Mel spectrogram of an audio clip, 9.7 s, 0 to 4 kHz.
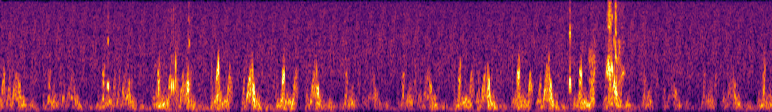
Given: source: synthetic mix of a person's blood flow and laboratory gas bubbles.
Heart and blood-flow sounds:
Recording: Doppler ultrasound of blood flow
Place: precordium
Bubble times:
1.31-1.39 s: bubbles
1.92-2.08 s: bubbles
2.11-2.23 s: bubbles
2.33-2.42 s: bubbles
7.08-7.17 s: bubbles
7.33-7.46 s: bubbles
7.56-7.82 s: bubbles
From the record:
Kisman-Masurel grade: 223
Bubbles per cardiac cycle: several, 3 to 8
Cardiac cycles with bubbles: 10 to 50%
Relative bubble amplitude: loud (0.450 to 0.775)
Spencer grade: 2 (many but less than half of the cardiac periods contain bubble signals, singularly or in groups)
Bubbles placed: anywhere in the cardiac cycle

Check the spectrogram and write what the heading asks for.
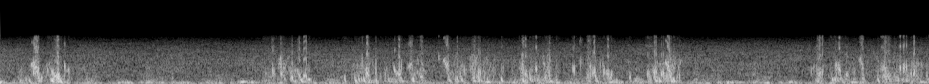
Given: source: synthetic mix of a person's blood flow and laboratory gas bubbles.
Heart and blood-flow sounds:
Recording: Doppler ultrasound of blood flow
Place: precordium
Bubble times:
0.16-0.73 s: bubbles
2.62-3.15 s: bubbles
3.42-4.28 s: bubbles
4.35-5.07 s: bubbles
5.19-5.61 s: bubbles
5.69-6.16 s: bubbles
6.26-6.35 s: bubbles
6.44-6.84 s: bubbles
8.10-8.70 s: bubbles
8.74-9.30 s: bubbles
From the record:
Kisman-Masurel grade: 333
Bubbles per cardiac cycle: rolling drumbeat, 9 or more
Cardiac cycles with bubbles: 50 to 99%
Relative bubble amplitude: loud (0.450 to 0.775)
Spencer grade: 3 (all of the cardiac periods contain showers or single bubble signals, but not dominating or overriding the cardiac motion signals)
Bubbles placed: anywhere in the cardiac cycle

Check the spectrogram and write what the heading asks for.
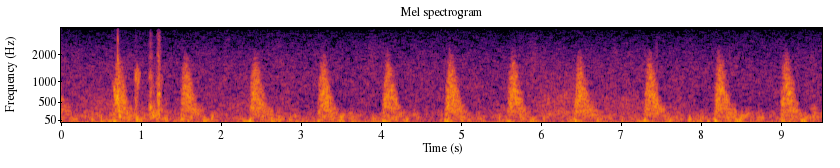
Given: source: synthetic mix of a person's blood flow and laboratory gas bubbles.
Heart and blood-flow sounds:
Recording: Doppler ultrasound of blood flow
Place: subclavian vein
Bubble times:
0.63-0.79 s: bubbles
0.92-1.00 s: bubbles
1.09-1.28 s: bubbles
7.42-7.47 s: bubbles
From the record:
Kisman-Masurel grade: 122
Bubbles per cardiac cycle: 1 to 2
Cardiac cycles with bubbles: 10 to 50%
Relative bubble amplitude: moderate (0.250 to 0.450)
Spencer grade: 2 (many but less than half of the cardiac periods contain bubble signals, singularly or in groups)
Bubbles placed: anywhere in the cardiac cycle

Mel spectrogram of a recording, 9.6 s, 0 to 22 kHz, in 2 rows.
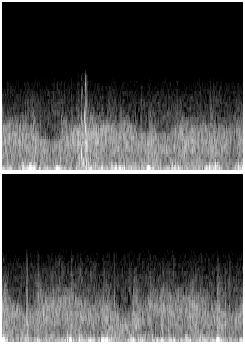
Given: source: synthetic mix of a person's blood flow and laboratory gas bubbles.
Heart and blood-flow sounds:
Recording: Doppler ultrasound of blood flow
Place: subclavian vein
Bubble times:
1.51-1.80 s: bubbles
From the record:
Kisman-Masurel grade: 211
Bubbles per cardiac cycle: several, 3 to 8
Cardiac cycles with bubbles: 1 to 10%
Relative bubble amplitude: barely perceptible (0.100 to 0.250)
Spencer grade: 1 (occasional bubble signal discernible with the cardiac motion signal, with majority of cardiac periods free of bubbles)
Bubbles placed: anywhere in the cardiac cycle

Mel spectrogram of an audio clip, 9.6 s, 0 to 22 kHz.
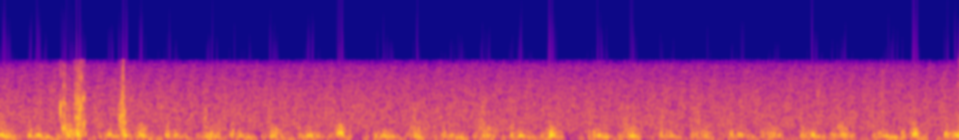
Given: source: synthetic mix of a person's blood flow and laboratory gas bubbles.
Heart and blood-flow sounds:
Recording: Doppler ultrasound of blood flow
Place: precordium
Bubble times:
0.59-0.90 s: bubbles
1.17-1.31 s: bubbles
From the record:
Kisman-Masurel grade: 213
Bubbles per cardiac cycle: several, 3 to 8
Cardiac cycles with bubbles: 1 to 10%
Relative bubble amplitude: loud (0.450 to 0.775)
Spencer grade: 1 (occasional bubble signal discernible with the cardiac motion signal, with majority of cardiac periods free of bubbles)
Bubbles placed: anywhere in the cardiac cycle

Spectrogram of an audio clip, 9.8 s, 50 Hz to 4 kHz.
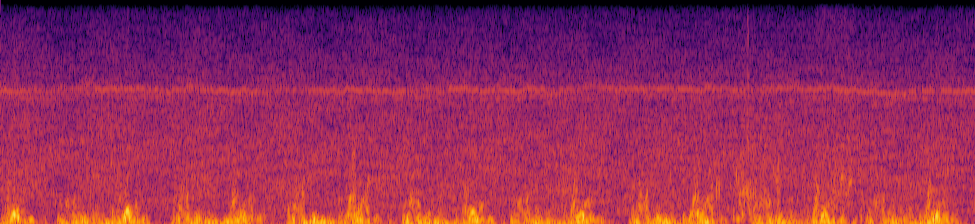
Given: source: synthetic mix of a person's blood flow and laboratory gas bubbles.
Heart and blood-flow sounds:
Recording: Doppler ultrasound of blood flow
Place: precordium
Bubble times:
7.13-7.23 s: bubbles
7.30-7.57 s: bubbles
7.73-7.84 s: bubbles
8.14-8.55 s: bubbles
8.58-8.63 s: bubbles
8.92-9.15 s: bubbles
From the record:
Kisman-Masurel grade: 211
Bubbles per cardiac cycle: several, 3 to 8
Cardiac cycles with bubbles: 1 to 10%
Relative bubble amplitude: barely perceptible (0.100 to 0.250)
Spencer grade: 1 (occasional bubble signal discernible with the cardiac motion signal, with majority of cardiac periods free of bubbles)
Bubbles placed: only in the low amplitude regions of the cardiac cycle

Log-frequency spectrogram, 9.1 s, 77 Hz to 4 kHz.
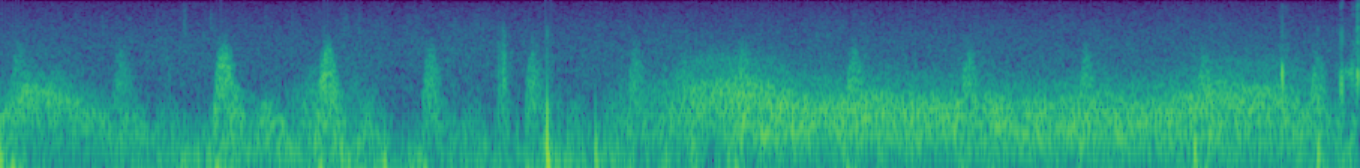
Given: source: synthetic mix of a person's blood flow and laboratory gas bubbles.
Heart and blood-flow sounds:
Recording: Doppler ultrasound of blood flow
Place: subclavian vein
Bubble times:
8.54-8.61 s: bubbles
8.93-9.08 s: bubbles
From the record:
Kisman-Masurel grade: 222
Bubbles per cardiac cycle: several, 3 to 8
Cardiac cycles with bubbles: 10 to 50%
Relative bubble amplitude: moderate (0.250 to 0.450)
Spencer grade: 2 (many but less than half of the cardiac periods contain bubble signals, singularly or in groups)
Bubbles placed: anywhere in the cardiac cycle

